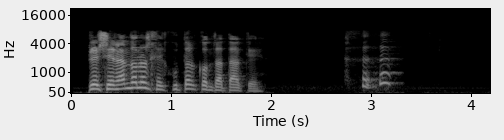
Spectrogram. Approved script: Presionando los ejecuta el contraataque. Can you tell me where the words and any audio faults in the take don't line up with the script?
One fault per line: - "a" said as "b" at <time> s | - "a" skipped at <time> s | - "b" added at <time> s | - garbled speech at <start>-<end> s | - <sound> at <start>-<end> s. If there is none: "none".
- laugh at 2.7-3.4 s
